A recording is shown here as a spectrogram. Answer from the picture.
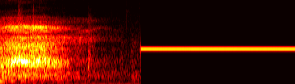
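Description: A loud burst of rushing noise that fades over the first second and a half, then, about two seconds in, a steady high-pitched electronic test tone begins: a single unbroken beep at one pitch, the tone from a video-editing timeline leader.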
